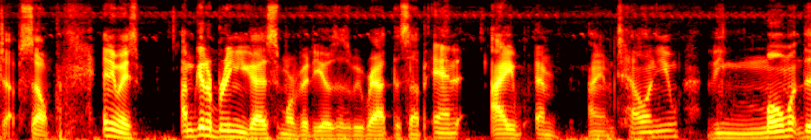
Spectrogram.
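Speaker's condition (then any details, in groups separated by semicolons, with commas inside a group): No condition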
